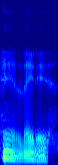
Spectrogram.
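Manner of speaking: husky come-on voice; low sexy voice. Acted. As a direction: purr it like a smooth flirt. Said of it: "At least it's all low and sexy".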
